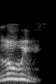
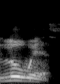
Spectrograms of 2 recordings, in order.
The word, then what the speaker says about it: Louis: Son of God cause you don't pronounce my name like that I'm not Spanish that's Luis I'm not Spanish my name is Louis not Louise you know what I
